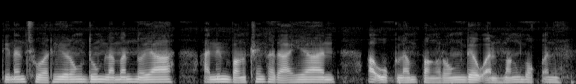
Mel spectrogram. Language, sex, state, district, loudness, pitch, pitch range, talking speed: Mizo, male, Mizoram, Aizawl, -18 LUFS, 110 Hz, 105-115 Hz, 260 wpm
